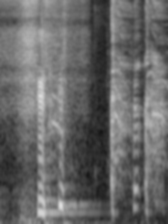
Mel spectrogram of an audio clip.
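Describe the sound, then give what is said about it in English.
A person coughs several times, a couple of harsh bursts followed by a few shorter, breathier coughs, with no talking. “Yeah keep keep coughing, dude. Keep coughing.”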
